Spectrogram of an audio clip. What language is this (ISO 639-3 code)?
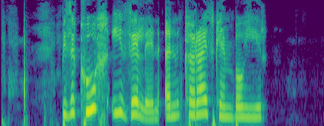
cym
